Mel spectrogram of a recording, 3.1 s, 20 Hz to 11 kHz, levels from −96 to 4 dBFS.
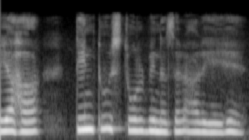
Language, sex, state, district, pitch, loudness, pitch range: Hindi, female, Arunachal Pradesh, Papum Pare, 240 Hz, -14 LUFS, 230-255 Hz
